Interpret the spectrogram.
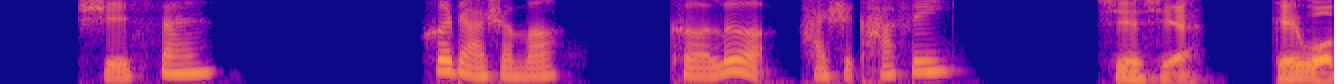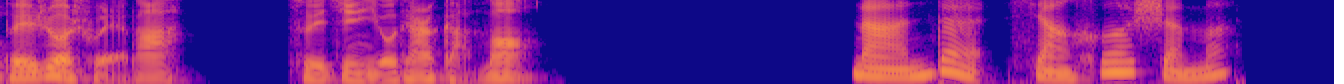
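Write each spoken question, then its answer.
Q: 男的想喝什么?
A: 热水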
